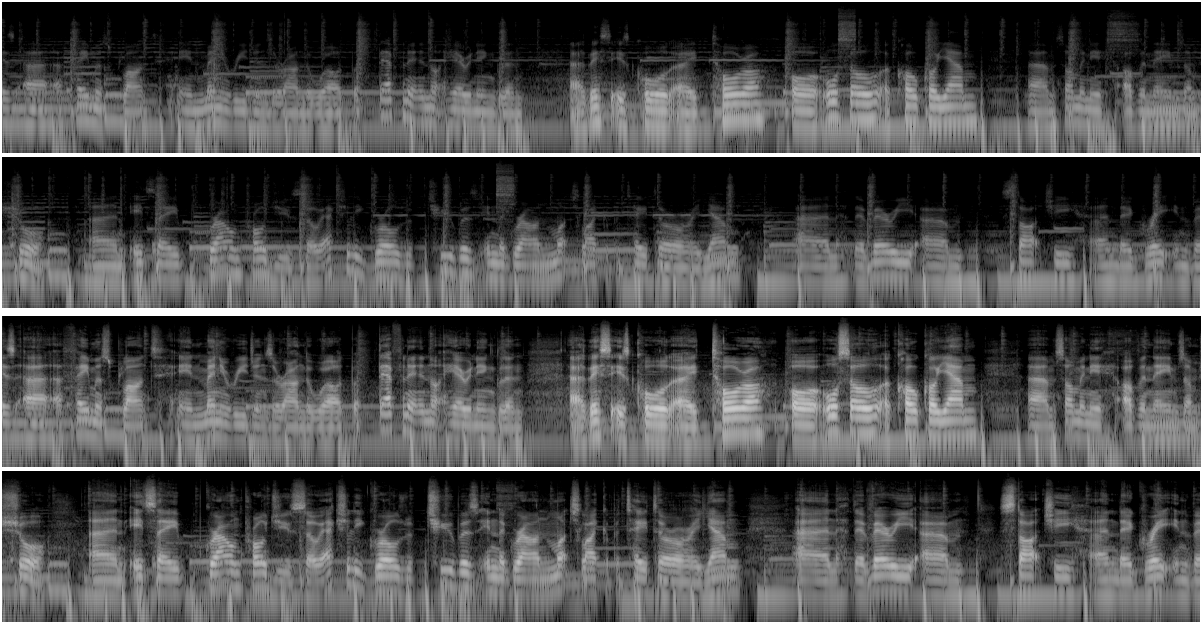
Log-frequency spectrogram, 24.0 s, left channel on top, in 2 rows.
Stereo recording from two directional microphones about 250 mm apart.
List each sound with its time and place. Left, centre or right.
0.0 s speech: centre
